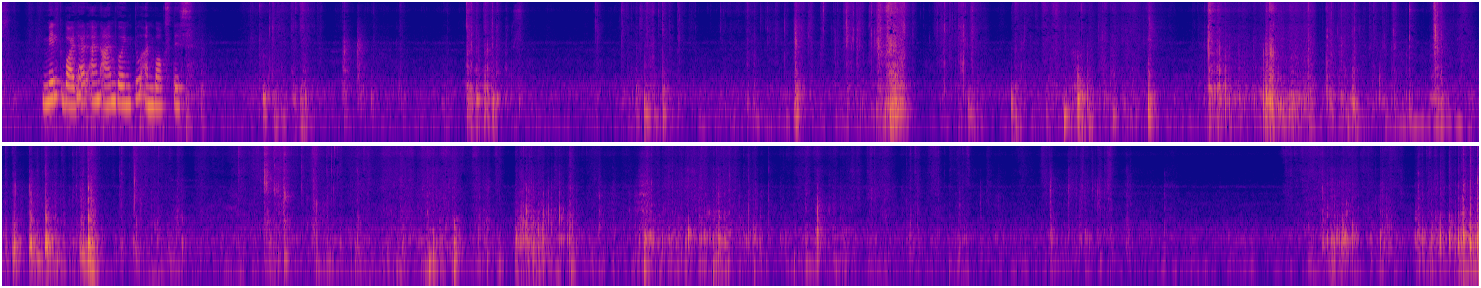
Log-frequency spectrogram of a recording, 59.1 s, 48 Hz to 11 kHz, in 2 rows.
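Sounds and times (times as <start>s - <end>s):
cardboard box being torn open: 15.5s - 19.4s.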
